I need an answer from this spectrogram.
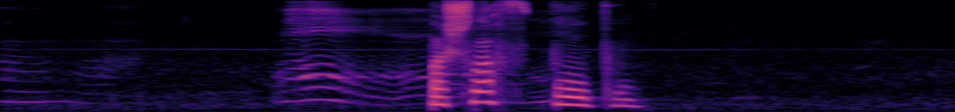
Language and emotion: Russian, angry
